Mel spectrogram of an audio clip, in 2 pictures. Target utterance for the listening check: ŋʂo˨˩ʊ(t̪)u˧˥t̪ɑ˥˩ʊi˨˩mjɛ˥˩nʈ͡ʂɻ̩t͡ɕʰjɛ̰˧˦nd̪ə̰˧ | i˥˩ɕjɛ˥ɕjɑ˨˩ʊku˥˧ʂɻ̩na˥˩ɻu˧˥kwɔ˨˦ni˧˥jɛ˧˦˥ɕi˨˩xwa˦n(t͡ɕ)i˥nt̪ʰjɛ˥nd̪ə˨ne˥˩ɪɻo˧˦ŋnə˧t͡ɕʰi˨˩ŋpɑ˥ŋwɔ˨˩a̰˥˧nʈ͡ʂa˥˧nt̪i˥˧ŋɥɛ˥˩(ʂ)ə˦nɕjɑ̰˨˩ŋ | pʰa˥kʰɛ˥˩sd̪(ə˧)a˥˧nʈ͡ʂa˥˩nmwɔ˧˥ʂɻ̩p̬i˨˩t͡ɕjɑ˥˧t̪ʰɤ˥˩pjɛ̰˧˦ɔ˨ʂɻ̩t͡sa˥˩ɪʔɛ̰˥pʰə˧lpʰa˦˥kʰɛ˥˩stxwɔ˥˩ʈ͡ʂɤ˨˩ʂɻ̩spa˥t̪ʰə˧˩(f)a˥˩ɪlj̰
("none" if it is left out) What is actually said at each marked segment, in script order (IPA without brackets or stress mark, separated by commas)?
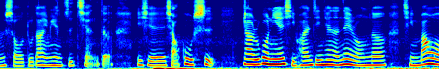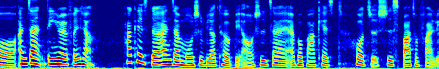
t̪, t͡ɕ, f, ə˩, f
